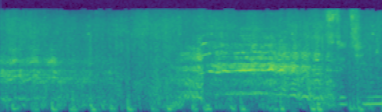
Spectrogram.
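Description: A horse in the Western game Red Dead Redemption whinnies loudly over steady clip-clop hooves, the neigh rising high and sustained near the end while galloping thuds continue throughout.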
